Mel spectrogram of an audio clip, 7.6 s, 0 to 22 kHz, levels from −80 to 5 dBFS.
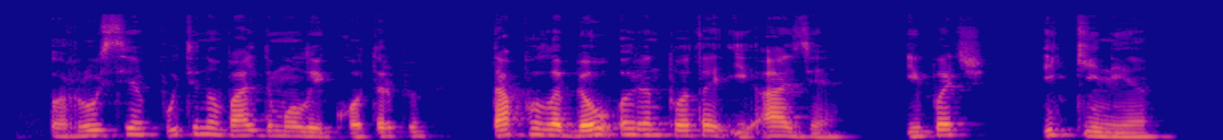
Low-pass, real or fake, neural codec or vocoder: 14.4 kHz; real; none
